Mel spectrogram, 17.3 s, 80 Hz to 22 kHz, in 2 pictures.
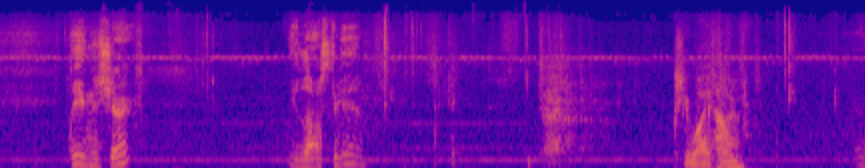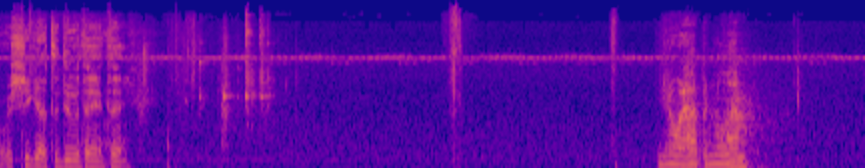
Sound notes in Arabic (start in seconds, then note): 5.2 تنهدات; 10.1 زقزقة الصراصير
